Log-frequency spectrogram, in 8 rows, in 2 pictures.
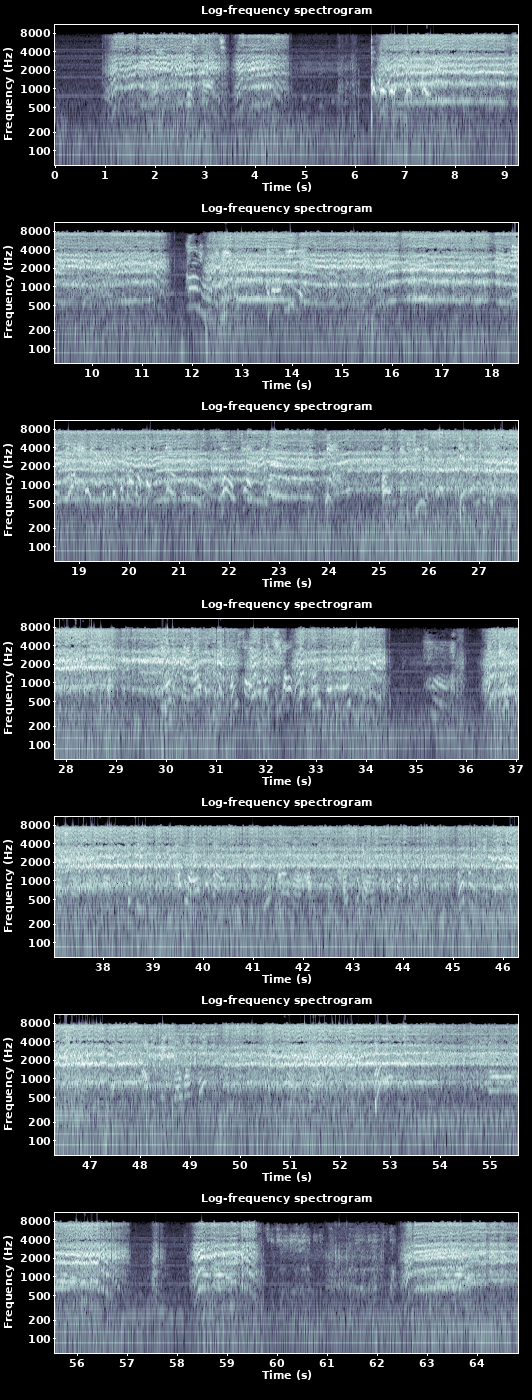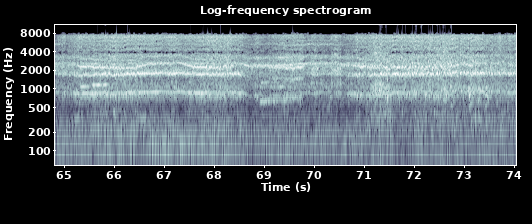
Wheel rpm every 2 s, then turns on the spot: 30, 110, 40, 80, 160, 120, 100, 160, 160, 160, 160, 170, 210, 230, 220, 190, 140, 80, 110, 220, 240, 230, 230, 220, 230, 230, 220, 230, 100, 90, 20, 90, 220, 220, 220, 220, 220.
2-6 34-36 56-62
